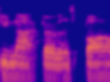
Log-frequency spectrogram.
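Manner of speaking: play-acted, dead serious, angry tone. Retelling the intern lift coach's warning: imitating a dead serious coach. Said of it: "dead serious".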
